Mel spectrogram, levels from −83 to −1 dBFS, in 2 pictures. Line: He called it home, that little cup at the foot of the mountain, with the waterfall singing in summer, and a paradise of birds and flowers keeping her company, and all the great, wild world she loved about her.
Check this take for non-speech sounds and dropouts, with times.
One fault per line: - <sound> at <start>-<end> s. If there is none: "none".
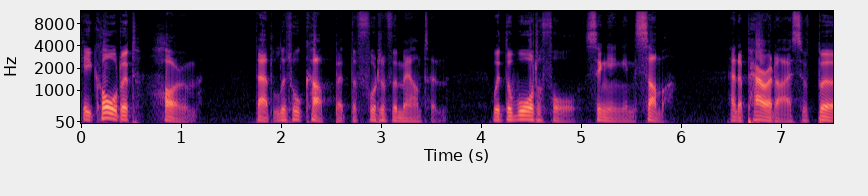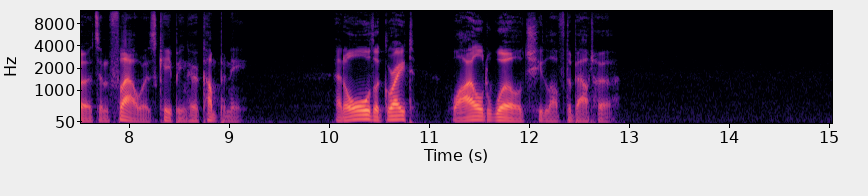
none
